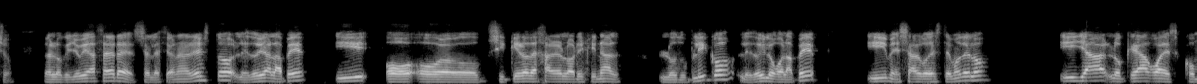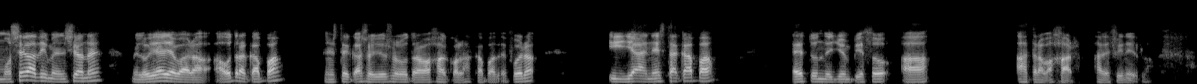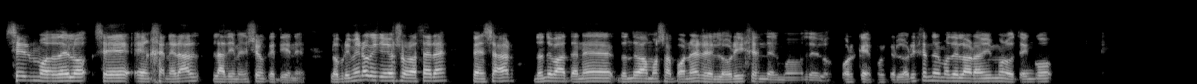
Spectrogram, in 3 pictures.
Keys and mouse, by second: 8.2 click, 11.2 g, 18.3 click.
